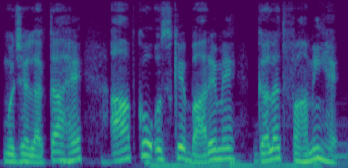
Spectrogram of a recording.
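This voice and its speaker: An actor dubbing a calm, patient young husband and grandson. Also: male voice, fairly high pitch, fairly quick, highs cut off, close to an everyday voice. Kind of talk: Hindi drama dubbing. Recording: dialogue over music.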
